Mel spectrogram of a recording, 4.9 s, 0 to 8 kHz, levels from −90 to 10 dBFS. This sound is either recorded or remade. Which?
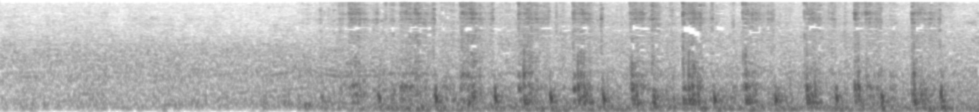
recorded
